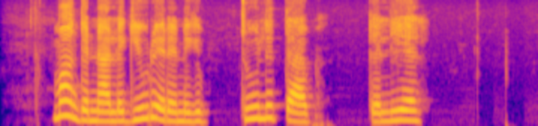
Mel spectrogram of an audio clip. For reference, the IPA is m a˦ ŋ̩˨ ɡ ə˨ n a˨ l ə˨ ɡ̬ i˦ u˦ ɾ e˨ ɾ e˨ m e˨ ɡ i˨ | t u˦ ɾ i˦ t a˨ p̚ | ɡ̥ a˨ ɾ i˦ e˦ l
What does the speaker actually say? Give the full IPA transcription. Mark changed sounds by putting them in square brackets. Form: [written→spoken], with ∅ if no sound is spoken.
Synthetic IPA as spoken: m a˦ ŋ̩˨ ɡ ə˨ n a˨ l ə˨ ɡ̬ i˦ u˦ ɾ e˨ ɾ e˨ [m→n] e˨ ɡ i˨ | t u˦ [ɾ→l] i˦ t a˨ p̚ | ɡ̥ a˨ [ɾ→l] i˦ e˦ l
